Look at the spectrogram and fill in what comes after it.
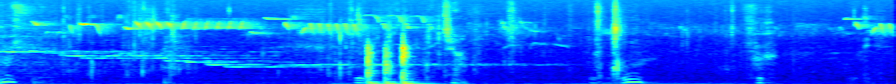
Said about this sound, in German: Ich klopf dann mal.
